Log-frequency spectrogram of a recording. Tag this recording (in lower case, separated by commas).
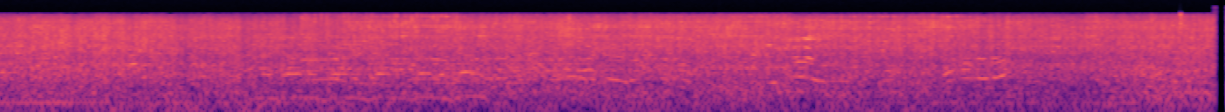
outside, urban or man-made, speech, bird, pigeon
